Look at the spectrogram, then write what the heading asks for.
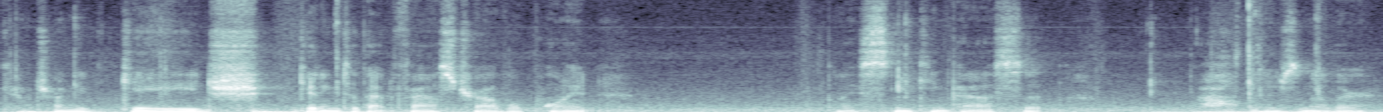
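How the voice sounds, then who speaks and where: Speech moves at a moderate pace, broken by long, frequent pauses. Noticeable background noise runs underneath. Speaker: gaming streamer. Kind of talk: casual gameplay commentary. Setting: live stream. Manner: relaxed. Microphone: internet issues, low signal.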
